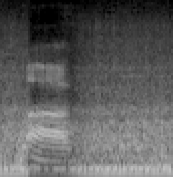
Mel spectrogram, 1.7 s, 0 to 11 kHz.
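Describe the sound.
A diesel truck engine idles slightly above stock at roughly 700 to 800 RPM, a steady low rumbling hum that runs unbroken beneath people talking.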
